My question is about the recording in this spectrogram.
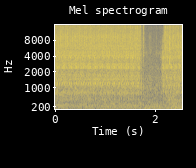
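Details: Lidl Nevadent water jet flosser cycling through soft, jet and normal modes, jet giving a firmer spray: quick, firm, even buzzing pump pulses with a brief spray dropout partway through; pump working normally.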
